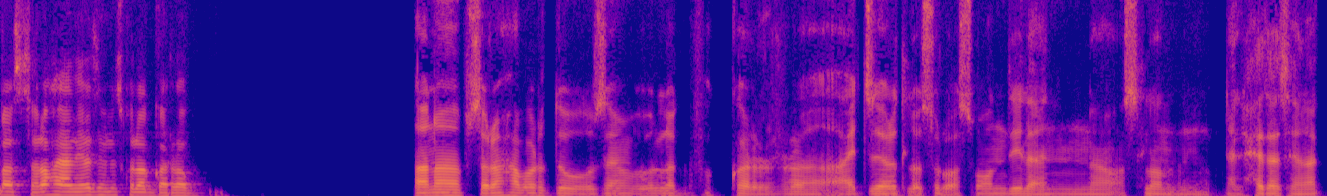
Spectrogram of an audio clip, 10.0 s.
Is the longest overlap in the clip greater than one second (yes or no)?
no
